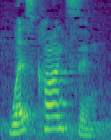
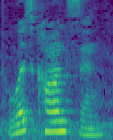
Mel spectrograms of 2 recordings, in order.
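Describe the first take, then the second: Both takes have the same delivery.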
